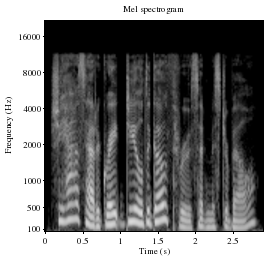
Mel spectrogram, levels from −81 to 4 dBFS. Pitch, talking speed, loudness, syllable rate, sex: 185 Hz, 250 wpm, -17 LUFS, 4.3 syllables/s, female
